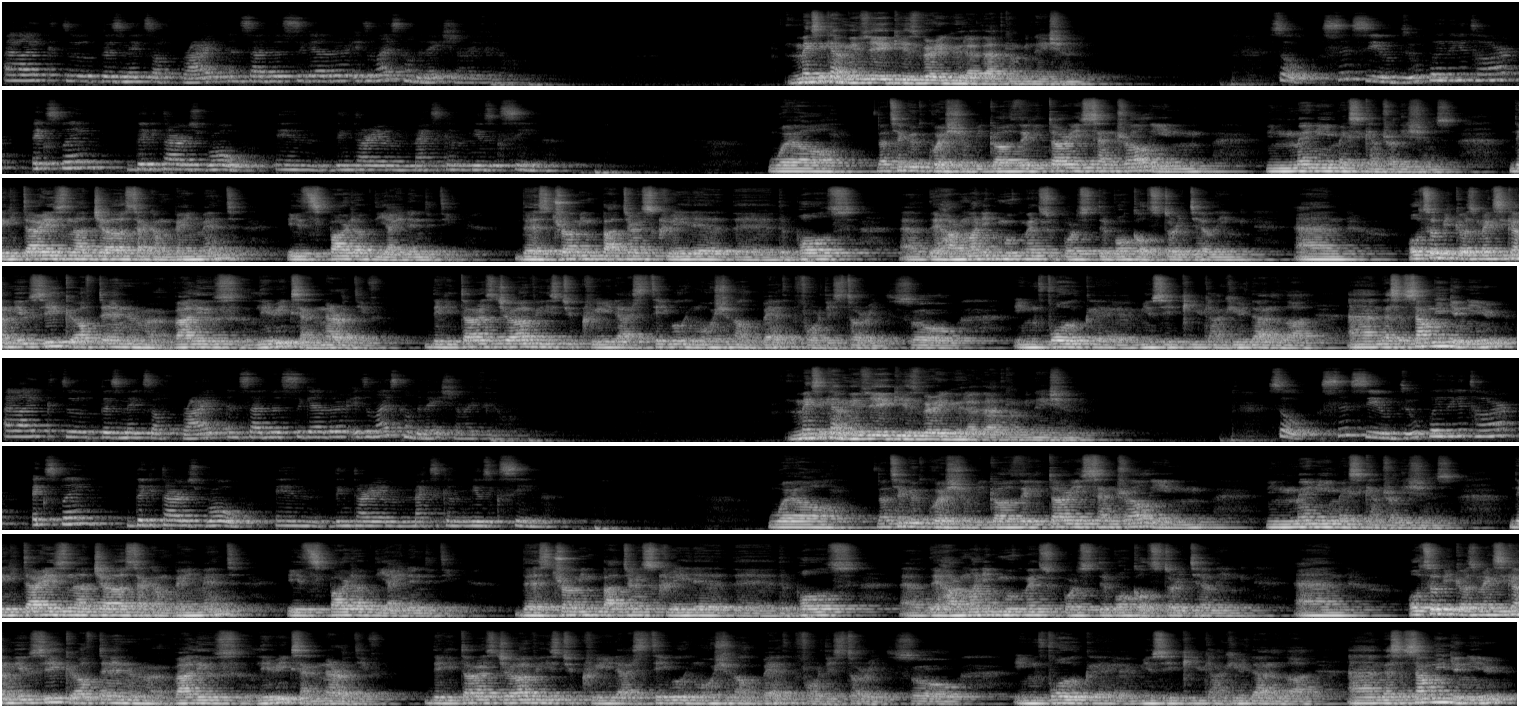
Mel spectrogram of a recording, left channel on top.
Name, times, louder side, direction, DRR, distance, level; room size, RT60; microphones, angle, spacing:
voice 1, 0.0-5.1 12.4-15.1 15.5-16.1 16.4-17.6 17.9-20.7, right 2 dB, 45° right, 0 dB, 0.4 m, -27 dB
voice 2, 7.9-10.7 22.8-23.6 23.9-27.4 27.8-32.7 33.2-34.8 35.5-39.0 39.3-42.7 43.3-43.9 44.4-49.2 49.7-55.4 55.6-58.6 59.0-60.5, equal, 15° left, -3 dB, 0.8 m, -19 dB
3.4 x 2.9 x 3.6 m, 1.1 s
head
